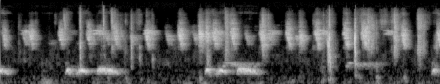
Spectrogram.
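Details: Spotted dove giving หลิ่วตัน song, short two-part coo phrases separated by several seconds, set against busy chirping of other small birds.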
